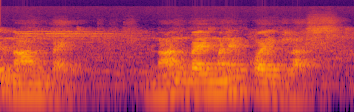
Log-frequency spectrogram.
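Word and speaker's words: 何杯: নান high কয় glass কিন্তু নানের নর সাথে হলে উচ্চারণটা ব হয়ে যায় যেহেতু তাহলে এখানে হবে নান বাই নান বাই মানে কয়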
